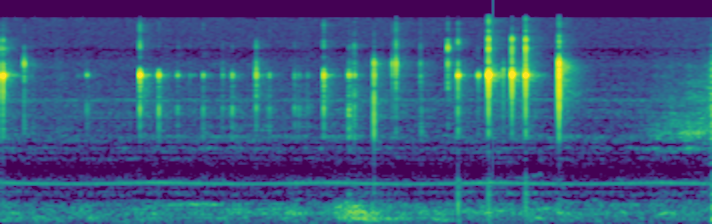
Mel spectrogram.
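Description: Long polished nails scratch and tap the black plastic screw lid and sides of a small clear cosmetic jar filled with pink glitter. The result is a series of sharp, bright, dry clicks and brief scratches with almost no ring, spaced irregularly over a faint steady hum.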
